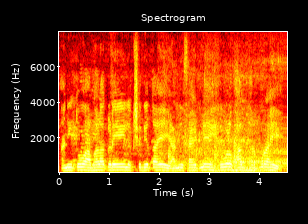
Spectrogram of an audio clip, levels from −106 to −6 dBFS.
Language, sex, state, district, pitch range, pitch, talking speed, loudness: Marathi, male, Maharashtra, Washim, 150-160 Hz, 155 Hz, 160 wpm, -14 LUFS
